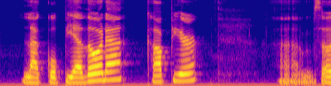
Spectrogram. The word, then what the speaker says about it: copiadora: in spanish you say this like this la copiadora la copiadora la copiadora copier so it's very very easy to say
